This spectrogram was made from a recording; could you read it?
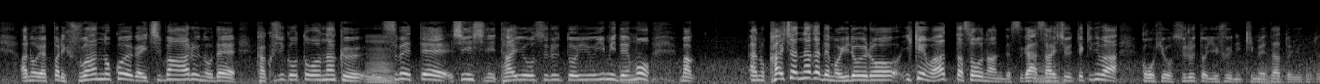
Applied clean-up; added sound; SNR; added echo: none; none; none; none.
